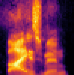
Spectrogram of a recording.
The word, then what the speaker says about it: Theismann: But Roger Valdeseri, the SID at Notre Dame back in the early 70s, said, no, let's change the pronunciation to Theismann because it rhymes with Heisman, and that'll help your candidacy.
